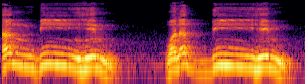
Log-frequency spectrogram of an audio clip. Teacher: روى عن حمزة أنه كسر الهاء لتجانس الياء التي أبدلها من الهمزة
